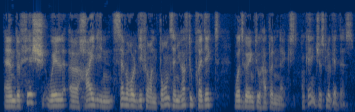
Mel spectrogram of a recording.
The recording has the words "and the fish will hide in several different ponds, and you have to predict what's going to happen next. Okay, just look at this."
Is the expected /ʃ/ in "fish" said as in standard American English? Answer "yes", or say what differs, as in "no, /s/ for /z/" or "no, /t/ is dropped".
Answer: yes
